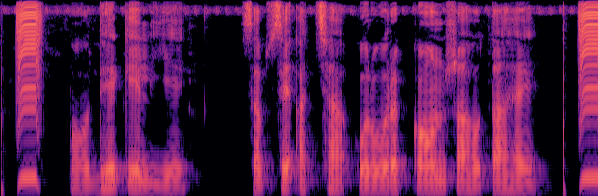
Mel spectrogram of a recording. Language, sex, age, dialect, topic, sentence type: Hindi, male, 18-24, Awadhi Bundeli, agriculture, question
